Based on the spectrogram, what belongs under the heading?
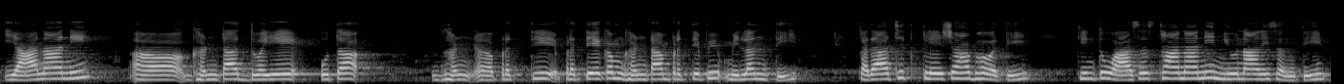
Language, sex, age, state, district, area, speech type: Sanskrit, female, 18-30, Karnataka, Tumkur, urban, spontaneous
